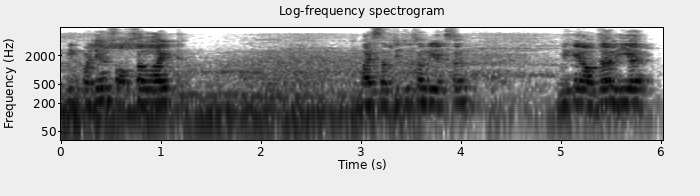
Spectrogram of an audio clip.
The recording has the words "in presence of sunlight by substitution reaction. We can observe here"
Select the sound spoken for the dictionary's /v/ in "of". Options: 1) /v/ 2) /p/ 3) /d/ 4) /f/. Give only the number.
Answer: 2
